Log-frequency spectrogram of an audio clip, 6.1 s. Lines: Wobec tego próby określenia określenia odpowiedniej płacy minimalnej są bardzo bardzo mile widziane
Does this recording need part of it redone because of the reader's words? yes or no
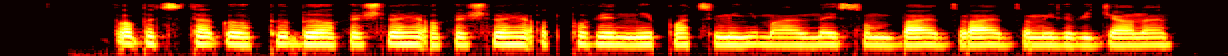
no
